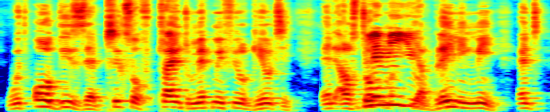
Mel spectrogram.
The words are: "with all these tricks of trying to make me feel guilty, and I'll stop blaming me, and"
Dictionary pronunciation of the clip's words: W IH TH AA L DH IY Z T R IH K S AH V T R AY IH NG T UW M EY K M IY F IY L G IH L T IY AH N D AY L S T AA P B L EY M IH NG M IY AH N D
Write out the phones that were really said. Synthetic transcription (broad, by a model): W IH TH AA L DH IY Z T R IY K S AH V T R AY IH NG T UW M EY K M IY F IY L G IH L T IY AH N D AY L S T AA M B L EY M IH NG M IY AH N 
